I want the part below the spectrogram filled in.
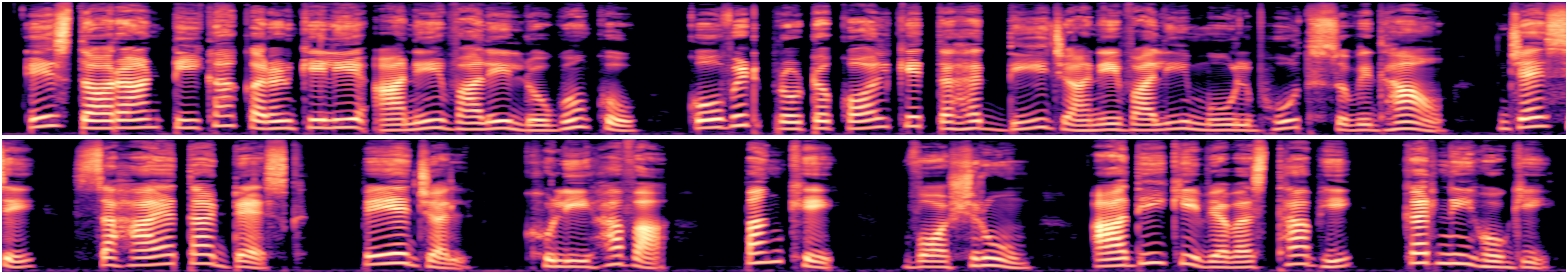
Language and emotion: Hindi, neutral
